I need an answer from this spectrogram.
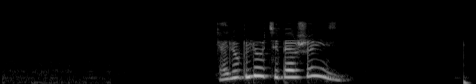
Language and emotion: Russian, positive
